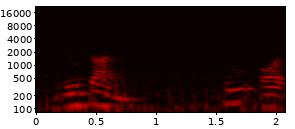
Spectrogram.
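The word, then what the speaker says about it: butan-2-ol: এই ভাবেলটা কেটে যাবে, তাই নাম হয় বিউটান টু অল, উচ্চারণটা হচ্ছে বিউটান।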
